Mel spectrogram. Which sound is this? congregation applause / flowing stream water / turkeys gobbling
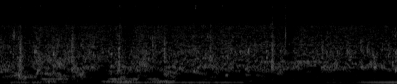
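flowing stream water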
